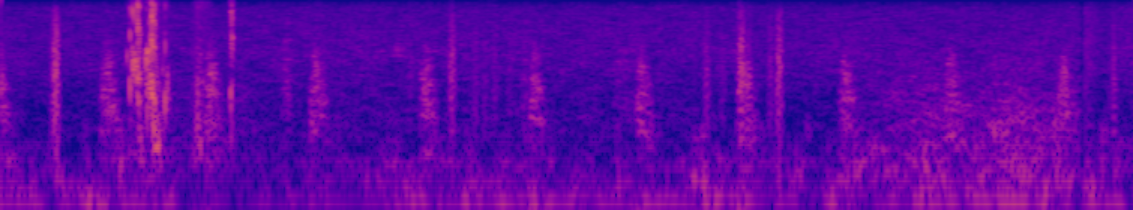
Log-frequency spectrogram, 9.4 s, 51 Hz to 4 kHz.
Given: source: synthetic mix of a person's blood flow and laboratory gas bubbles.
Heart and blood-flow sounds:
Doppler ultrasound of blood flow; subclavian vein
1.03-1.42 s: bubbles
1.59-1.77 s: bubbles
1.91-1.96 s: bubbles
From the record:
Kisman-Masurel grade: 222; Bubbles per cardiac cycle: several, 3 to 8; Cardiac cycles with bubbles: 10 to 50%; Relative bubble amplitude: moderate (0.250 to 0.450); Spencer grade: 2 (many but less than half of the cardiac periods contain bubble signals, singularly or in groups); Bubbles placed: anywhere in the cardiac cycle

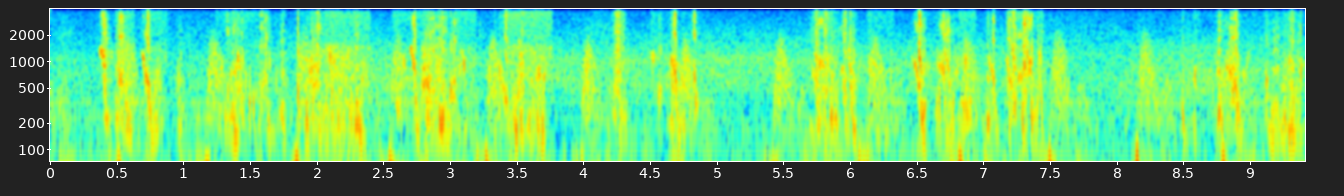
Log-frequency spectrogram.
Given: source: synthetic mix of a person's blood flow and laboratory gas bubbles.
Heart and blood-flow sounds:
Doppler ultrasound of blood flow; subclavian vein
0.35-0.89 s: bubbles
0.94-1.02 s: bubbles
1.23-1.79 s: bubbles
1.83-2.40 s: bubbles
2.56-3.21 s: bubbles
3.33-3.77 s: bubbles
4.20-4.34 s: bubbles
4.49-4.90 s: bubbles
5.68-6.33 s: bubbles
6.45-6.94 s: bubbles
7.00-7.46 s: bubbles
8.46-8.62 s: bubbles
8.70-8.99 s: bubbles
9.08-9.42 s: bubbles
From the record:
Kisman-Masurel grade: 332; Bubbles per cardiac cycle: rolling drumbeat, 9 or more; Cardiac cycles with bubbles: 50 to 99%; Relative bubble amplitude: moderate (0.250 to 0.450); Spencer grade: 3 (all of the cardiac periods contain showers or single bubble signals, but not dominating or overriding the cardiac motion signals); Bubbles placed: anywhere in the cardiac cycle

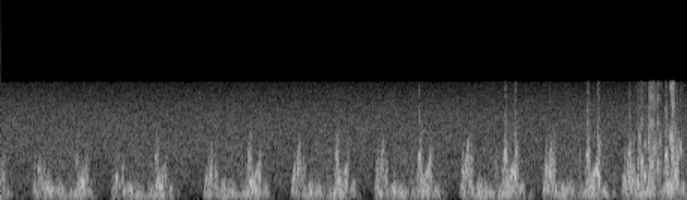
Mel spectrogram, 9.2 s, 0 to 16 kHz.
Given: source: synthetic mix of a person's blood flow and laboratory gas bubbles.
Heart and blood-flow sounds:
Doppler ultrasound of blood flow; precordium
8.44-9.11 s: bubbles
From the record:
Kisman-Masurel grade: 223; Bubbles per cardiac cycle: several, 3 to 8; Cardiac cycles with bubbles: 10 to 50%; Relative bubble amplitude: loud (0.450 to 0.775); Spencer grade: 2 (many but less than half of the cardiac periods contain bubble signals, singularly or in groups); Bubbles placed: only in the low amplitude regions of the cardiac cycle

